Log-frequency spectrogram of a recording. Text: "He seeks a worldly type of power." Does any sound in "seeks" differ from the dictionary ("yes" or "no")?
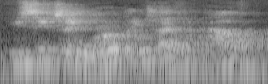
yes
